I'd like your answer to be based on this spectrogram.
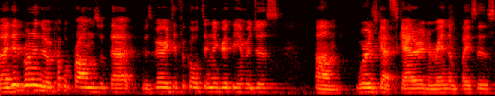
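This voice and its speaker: This man talks at a very fast pace, with medium pitch and fairly even intonation. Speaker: university student. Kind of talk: video reflection.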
